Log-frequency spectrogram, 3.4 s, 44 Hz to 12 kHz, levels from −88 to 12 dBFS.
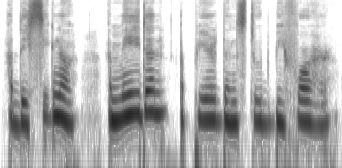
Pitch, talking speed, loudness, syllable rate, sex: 220 Hz, 175 wpm, -15 LUFS, 5.8 syllables/s, female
